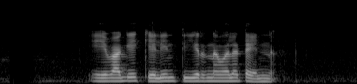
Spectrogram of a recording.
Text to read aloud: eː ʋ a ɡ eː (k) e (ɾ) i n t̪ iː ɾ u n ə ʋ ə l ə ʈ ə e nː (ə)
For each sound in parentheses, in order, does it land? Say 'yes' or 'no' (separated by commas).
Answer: yes, no, yes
